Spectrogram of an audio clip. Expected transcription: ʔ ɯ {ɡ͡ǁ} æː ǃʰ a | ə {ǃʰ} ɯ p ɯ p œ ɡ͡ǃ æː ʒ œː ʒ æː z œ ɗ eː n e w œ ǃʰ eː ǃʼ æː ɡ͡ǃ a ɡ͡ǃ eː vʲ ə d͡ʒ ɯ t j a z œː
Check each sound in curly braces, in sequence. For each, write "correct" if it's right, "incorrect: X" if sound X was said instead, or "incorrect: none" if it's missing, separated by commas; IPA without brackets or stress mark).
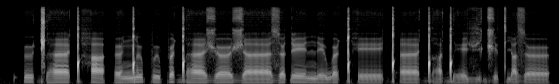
correct, incorrect: ŋ͡ǃ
